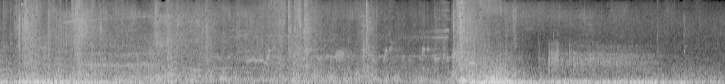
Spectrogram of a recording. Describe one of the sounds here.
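Fire roars from a flamethrower.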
